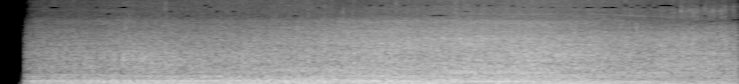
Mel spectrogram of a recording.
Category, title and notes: Sound effects > Vehicles
A bus passes by
bus-stop, Passing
